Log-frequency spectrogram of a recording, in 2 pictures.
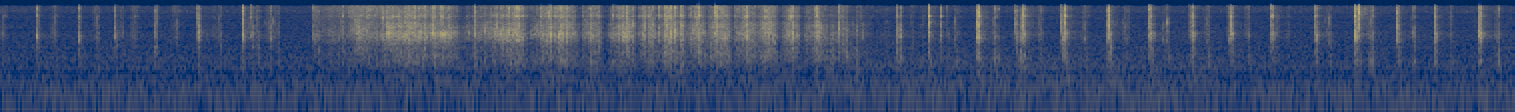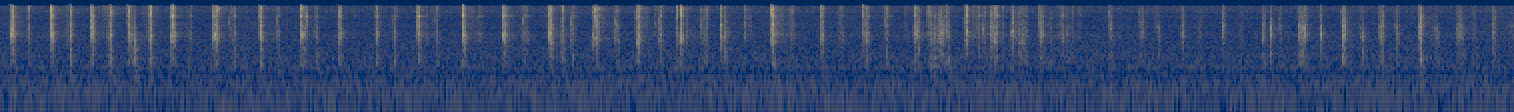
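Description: Fingertips rapidly tap and scratch the keys of a black HP plastic computer keyboard, producing a dense stream of sharp, dry clicks over a steady low hum. Around two to four seconds in, a brighter, hissy scratching rises over the tapping, and then the quick clicking continues to the end.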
